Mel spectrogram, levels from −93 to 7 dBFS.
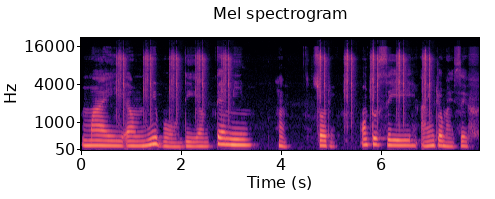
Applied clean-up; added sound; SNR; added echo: none; Camera; 15 dB; none.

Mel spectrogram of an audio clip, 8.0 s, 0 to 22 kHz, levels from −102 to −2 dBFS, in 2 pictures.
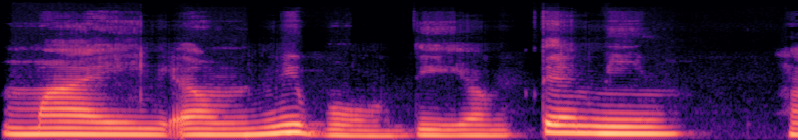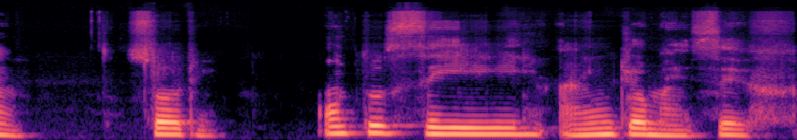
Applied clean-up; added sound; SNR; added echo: neural mask model DeepFilterNet 3.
